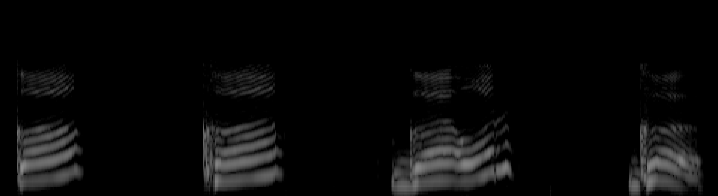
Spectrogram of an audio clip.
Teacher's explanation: जो इनका उच्चारण है वो हमारा गले से होता है। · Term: कंठ वर्ण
